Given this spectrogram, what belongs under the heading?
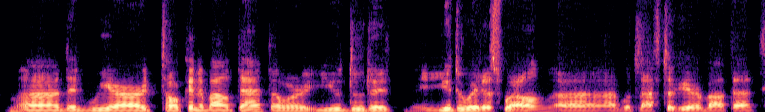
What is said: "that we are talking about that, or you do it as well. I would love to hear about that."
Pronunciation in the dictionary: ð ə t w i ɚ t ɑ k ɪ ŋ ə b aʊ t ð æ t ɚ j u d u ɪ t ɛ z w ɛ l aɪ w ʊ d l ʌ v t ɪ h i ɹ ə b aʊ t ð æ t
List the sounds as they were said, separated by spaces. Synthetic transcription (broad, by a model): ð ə t w i ɚ t ɑ k ɪ ŋ ə b aʊ t ð æ t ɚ j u d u ɪ t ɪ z w ɛ l aɪ w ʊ d l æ f t ɪ h i ɹ ə b aʊ t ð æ t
